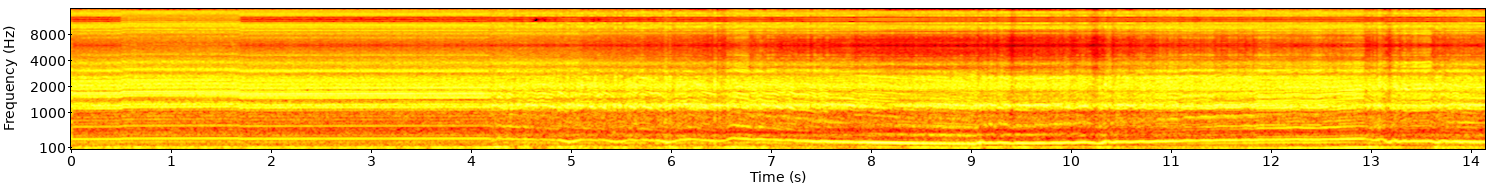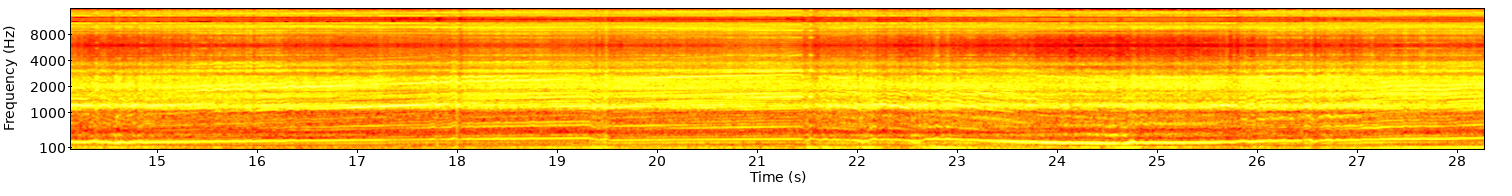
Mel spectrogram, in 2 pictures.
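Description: Radical SR3 race car's engine heard from the cockpit at speed on track. The revs sag with a few quick dips about five seconds in and fall to a low around nine seconds, then climb again with a gear change near thirteen seconds. They fall again around twenty seconds and rise toward the end: the car braking and downshifting into corners, then accelerating out.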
